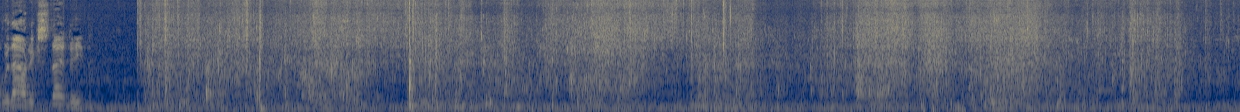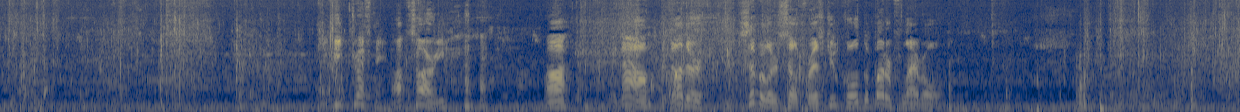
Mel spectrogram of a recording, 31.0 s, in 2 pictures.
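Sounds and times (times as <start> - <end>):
water splashing around kayak: 1.7 - 20.1, 22.6 - 26.0, 28.9 - 31.0
sharp smack of water: 5.0 - 6.5.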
